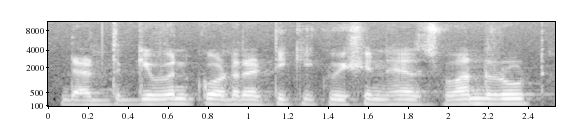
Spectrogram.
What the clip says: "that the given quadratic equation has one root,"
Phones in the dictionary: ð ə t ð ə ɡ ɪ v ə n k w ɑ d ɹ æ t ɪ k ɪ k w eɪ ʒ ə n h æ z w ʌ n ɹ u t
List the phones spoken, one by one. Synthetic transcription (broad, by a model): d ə t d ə ɡ ɪ v ə n k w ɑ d ɹ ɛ t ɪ k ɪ k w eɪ ʃ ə n h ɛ z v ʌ n ɹ u t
